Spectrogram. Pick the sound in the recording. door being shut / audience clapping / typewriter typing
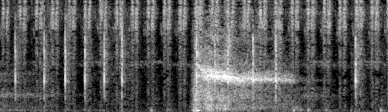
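typewriter typing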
